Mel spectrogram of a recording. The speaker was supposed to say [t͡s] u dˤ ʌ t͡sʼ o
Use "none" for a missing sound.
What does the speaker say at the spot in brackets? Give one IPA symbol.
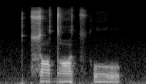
t͡s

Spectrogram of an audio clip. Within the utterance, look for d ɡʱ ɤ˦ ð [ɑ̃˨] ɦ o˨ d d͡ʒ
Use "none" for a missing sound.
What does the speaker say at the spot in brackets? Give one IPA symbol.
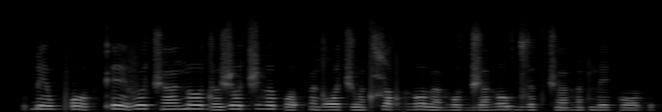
ə̃˨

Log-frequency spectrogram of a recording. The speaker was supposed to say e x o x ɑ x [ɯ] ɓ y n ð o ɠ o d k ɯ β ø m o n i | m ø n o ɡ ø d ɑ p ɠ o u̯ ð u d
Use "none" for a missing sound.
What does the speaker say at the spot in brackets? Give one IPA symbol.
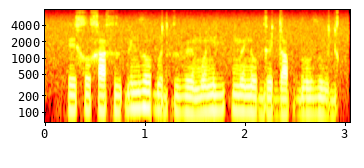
ɯ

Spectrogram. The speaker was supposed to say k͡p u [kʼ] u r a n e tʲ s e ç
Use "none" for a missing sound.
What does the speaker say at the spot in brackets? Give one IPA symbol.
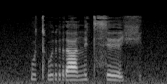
tʼ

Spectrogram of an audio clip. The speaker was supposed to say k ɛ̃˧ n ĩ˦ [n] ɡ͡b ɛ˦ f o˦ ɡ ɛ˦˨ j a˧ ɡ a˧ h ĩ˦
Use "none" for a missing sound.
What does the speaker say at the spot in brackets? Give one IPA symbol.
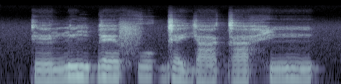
none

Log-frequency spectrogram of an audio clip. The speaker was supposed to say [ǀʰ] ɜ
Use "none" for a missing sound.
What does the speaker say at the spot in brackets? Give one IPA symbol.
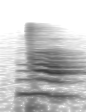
ŋ͡ǀ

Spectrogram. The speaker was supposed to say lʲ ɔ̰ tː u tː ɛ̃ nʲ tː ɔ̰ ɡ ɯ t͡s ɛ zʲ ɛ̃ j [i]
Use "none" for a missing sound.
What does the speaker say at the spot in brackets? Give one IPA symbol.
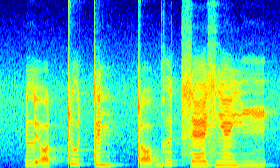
i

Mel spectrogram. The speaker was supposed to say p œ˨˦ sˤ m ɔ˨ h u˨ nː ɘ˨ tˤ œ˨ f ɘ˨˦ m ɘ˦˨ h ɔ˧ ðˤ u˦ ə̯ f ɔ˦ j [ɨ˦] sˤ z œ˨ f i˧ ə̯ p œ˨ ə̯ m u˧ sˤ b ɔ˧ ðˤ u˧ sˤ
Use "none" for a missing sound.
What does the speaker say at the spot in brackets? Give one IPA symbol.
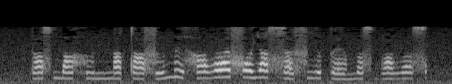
i˦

